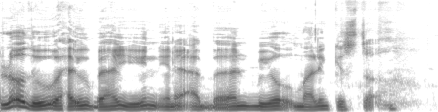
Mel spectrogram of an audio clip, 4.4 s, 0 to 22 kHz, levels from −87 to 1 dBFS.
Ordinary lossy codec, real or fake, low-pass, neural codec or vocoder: none; real; none; none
